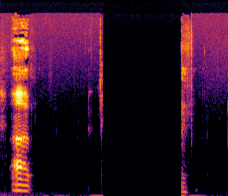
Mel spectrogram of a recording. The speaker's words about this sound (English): I had to clear my throat.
